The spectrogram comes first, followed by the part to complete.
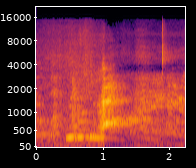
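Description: A woman's closed-mouth "mmm" of enjoyment through a mouthful of food: a held, level hum, then a higher, rising "mm!" about a second in that fades away.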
